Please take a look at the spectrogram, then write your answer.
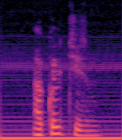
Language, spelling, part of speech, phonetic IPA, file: Russian, оккультизм, noun, [ɐkʊlʲˈtʲizm], Ru-оккультизм.ogg
- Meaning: occultism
